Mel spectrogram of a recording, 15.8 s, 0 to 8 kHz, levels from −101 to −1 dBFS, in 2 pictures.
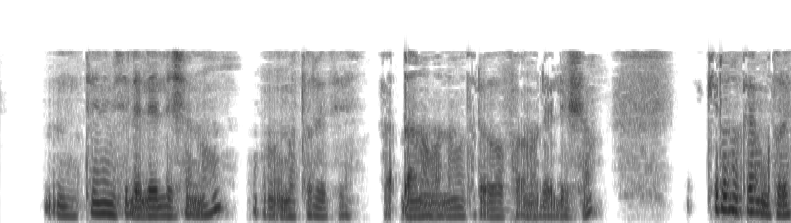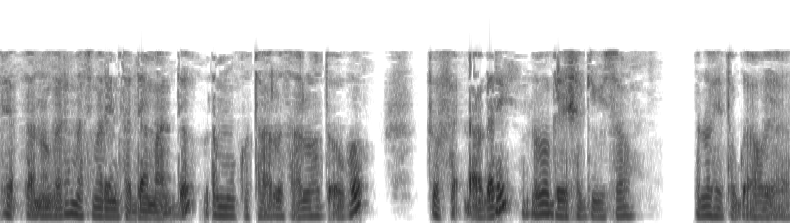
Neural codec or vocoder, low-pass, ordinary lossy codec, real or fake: vocoder, 24 kHz, 100 mel bands, Vocos; 7.2 kHz; AAC, 16 kbps; fake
